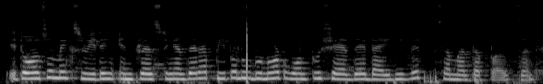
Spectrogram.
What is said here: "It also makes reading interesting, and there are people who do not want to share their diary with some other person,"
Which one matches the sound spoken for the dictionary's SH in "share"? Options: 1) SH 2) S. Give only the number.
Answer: 1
